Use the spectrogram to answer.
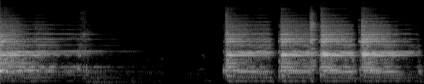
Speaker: really annoying isn't it um there could be a number of things that's causing it but I know it's none of the other things it's to do with brake angle over the back of the nut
